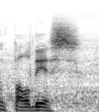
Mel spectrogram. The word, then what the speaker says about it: paldies: En letón, paldies.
